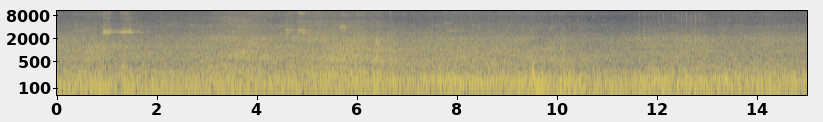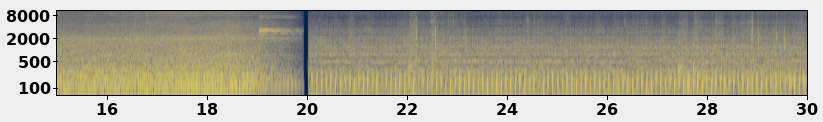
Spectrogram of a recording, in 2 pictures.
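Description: Motorcycle and scooter engines running in light street traffic, heard from a moving vehicle, with a few short horn toots in the first seconds. About two-thirds of the way through the sound drops out for a moment and comes back as a steadier, evenly pulsing engine drone with road noise.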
